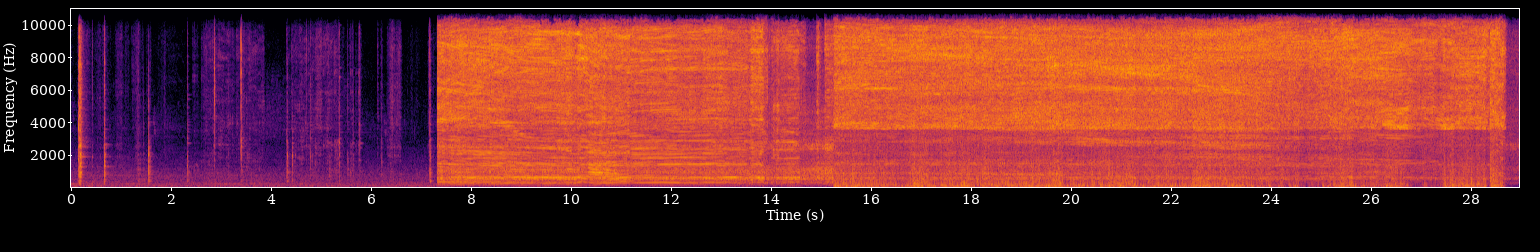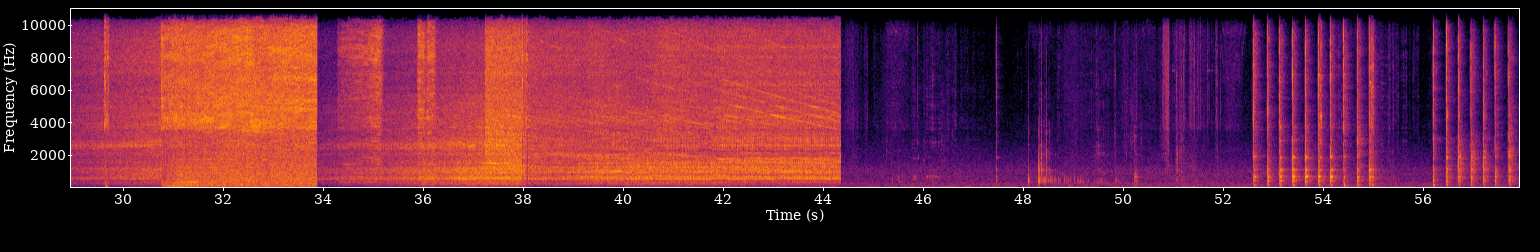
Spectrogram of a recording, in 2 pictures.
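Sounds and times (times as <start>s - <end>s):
tool grinding into material: 29.5s - 44.4s.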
